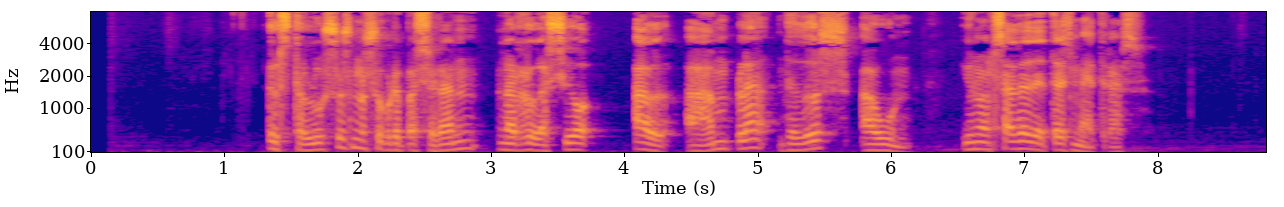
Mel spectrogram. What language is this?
Catalan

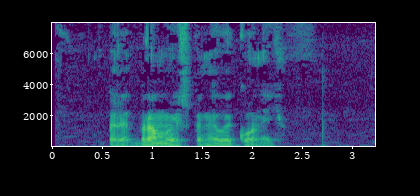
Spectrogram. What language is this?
Ukrainian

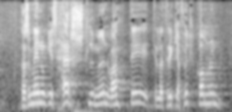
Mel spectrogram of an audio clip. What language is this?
Icelandic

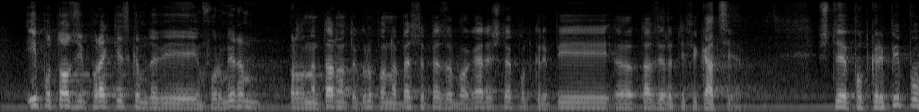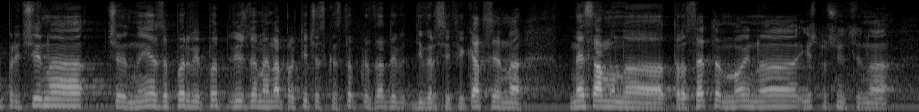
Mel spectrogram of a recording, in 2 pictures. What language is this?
Bulgarian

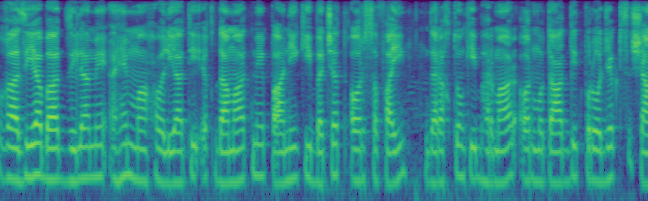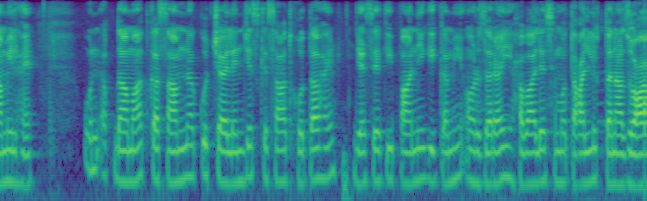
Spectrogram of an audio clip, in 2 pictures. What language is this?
Urdu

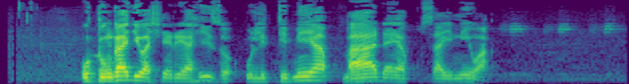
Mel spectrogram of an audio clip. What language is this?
Swahili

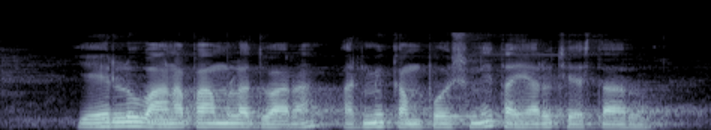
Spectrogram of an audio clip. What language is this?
Telugu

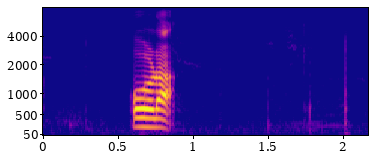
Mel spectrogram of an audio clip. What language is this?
Santali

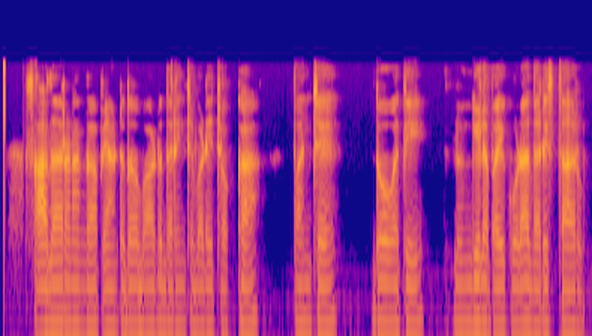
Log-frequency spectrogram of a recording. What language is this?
Telugu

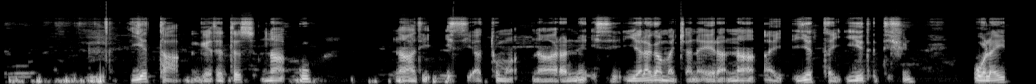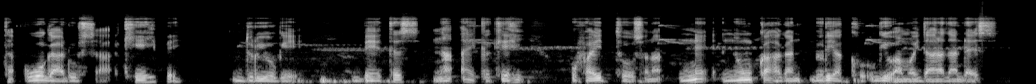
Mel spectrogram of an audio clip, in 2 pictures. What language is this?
Wolaytta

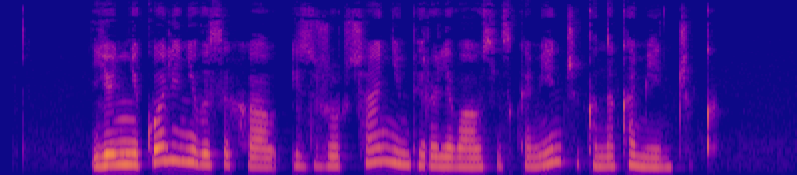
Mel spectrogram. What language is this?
Belarusian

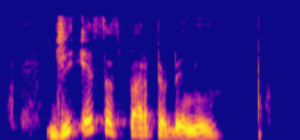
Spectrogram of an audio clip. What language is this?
Esperanto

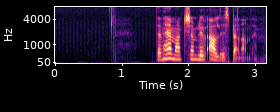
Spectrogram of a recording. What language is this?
Swedish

